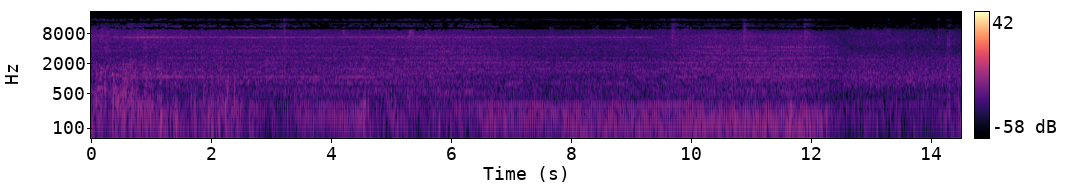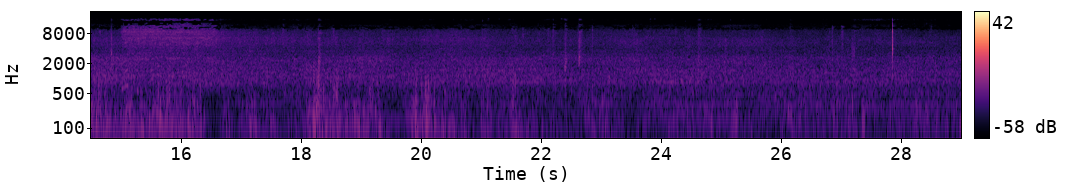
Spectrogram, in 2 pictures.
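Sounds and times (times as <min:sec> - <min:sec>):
large engine humming: 0:00.0 - 0:18.2.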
